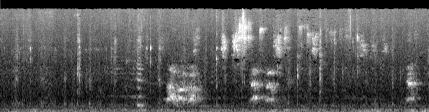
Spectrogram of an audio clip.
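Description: A person chewing crunchy food, with scattered small clicks, and three short pitched calls or grunts about three, five and eight seconds in.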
